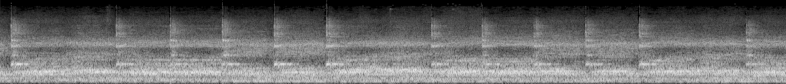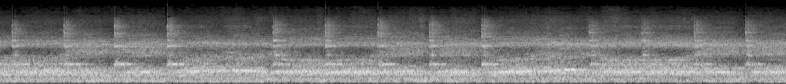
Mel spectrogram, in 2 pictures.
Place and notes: Tashiro, Aoi Ward, Shizuoka, Shizuoka Prefecture, Japan - Shinto chants from Temple
Chanting in a temple on Mt.Shichimenzen.
Shimoina District, Oshika, Okawara 県道253号線, 23 June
